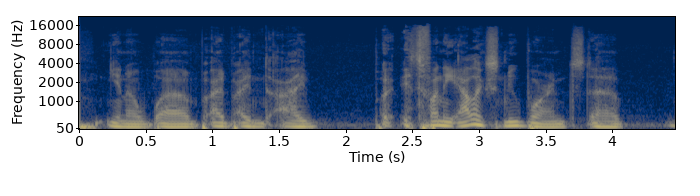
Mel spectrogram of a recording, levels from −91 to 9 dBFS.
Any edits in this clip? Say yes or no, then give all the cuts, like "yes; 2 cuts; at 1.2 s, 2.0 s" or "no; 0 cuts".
no; 0 cuts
